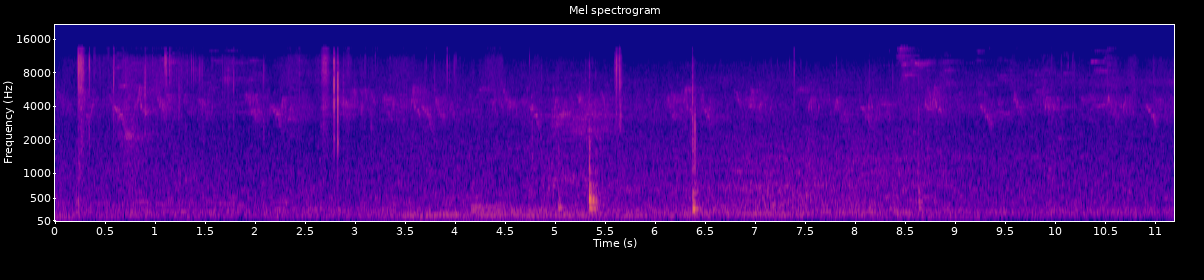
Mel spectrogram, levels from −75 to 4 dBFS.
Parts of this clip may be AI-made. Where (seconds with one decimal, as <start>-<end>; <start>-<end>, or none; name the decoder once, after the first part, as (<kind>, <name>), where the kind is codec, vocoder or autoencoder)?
2.4-3.1 (autoencoder, DAC-VAE)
